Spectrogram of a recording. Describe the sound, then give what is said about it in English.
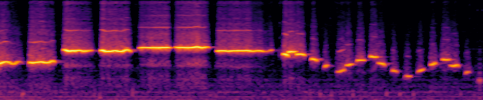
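Clear whistling of Twinkle, Twinkle, Little Star by a world champion whistler: two low notes, rising to repeated higher notes and a held tone, then a quick run of fluttering, descending notes. No talking. “Plus, he also performed his rendition of Twinkle, Twinkle, Little Star, which he actually does on the show for me as well.”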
